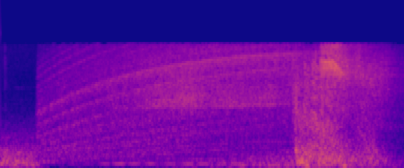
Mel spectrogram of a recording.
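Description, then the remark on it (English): A steady, deep mechanical roar with rising tonal sweeps builds into a sudden loud whooshing burst near the end before easing off, like starship engines surging to warp speed. “Full power now, sir. If you will, Mr. Sulu. Aye, sir. Warp speed.”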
